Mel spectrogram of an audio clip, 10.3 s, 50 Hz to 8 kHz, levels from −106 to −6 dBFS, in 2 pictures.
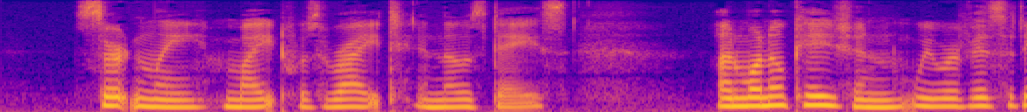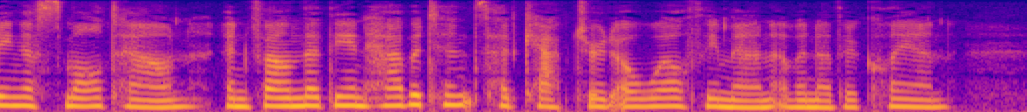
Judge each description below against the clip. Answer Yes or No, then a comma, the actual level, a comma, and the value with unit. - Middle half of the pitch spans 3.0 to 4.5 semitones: No, narrow, 2.6 semitones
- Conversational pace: Yes, average, 170 wpm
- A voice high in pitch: Yes, high, 205 Hz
